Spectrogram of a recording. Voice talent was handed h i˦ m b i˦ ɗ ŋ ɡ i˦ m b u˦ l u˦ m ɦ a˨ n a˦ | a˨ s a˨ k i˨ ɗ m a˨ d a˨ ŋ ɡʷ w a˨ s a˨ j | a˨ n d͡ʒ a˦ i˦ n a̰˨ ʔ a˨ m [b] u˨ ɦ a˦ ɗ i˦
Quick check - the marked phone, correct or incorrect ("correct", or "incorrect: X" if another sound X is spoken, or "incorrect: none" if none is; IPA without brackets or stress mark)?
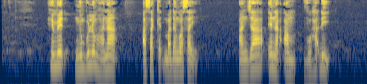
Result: incorrect: v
